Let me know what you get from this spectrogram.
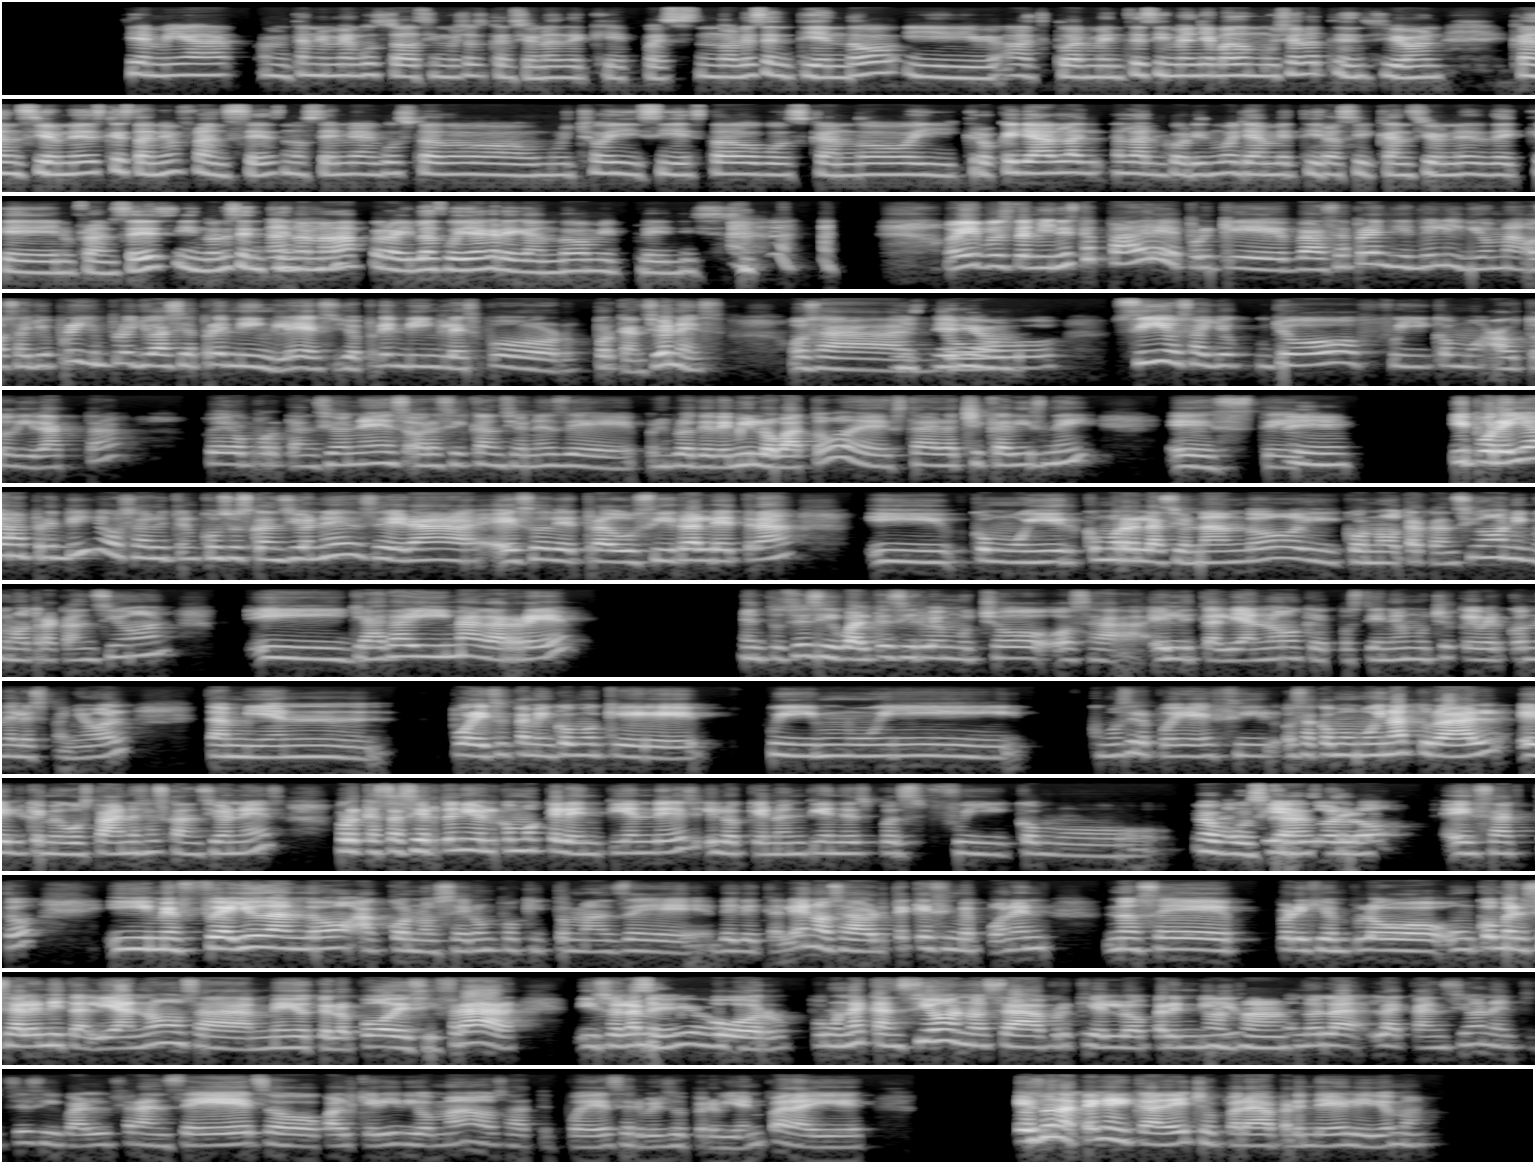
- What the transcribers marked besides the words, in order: chuckle
- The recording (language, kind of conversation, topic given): Spanish, podcast, ¿Qué opinas de mezclar idiomas en una playlist compartida?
